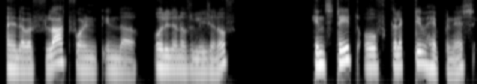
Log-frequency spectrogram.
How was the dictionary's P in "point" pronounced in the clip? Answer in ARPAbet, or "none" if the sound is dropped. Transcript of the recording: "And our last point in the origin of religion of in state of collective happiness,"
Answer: F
